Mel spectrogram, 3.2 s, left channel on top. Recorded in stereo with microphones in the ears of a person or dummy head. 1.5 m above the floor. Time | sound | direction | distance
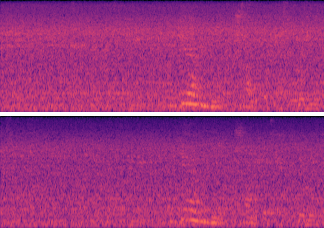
1.6 | a woman speaking | 10° right (ahead or behind) | 1.8 m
